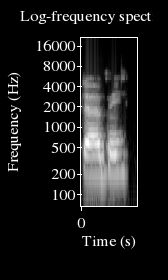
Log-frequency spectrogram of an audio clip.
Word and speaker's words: Derby: Derby is it Derby is that how we pronounce it that's it Derby yep and we got into our waiters and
